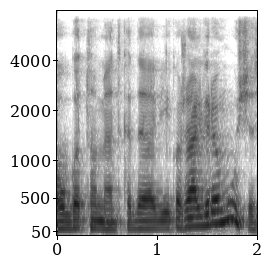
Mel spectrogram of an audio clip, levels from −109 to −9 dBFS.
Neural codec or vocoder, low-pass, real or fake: none; 7.2 kHz; real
